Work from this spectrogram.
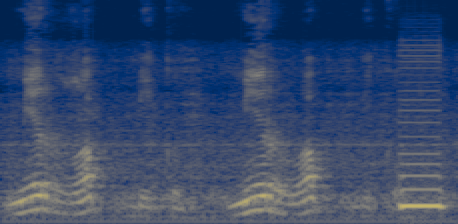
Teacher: Idgham masukkan tanpa dengung. Jangan kita dengungkan dia. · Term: idgham bila gunnah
